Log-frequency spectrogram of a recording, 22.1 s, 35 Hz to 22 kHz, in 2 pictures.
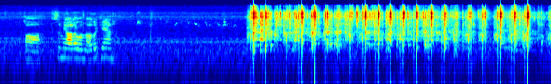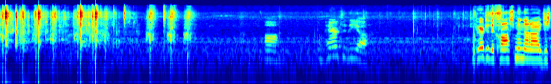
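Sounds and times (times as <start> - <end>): airsoft rifle shots: 5.0 - 15.0.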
